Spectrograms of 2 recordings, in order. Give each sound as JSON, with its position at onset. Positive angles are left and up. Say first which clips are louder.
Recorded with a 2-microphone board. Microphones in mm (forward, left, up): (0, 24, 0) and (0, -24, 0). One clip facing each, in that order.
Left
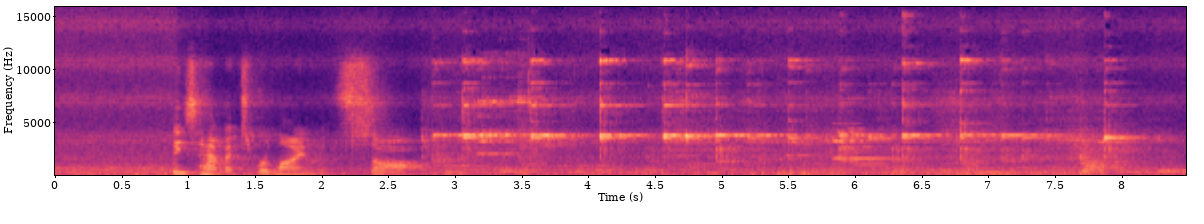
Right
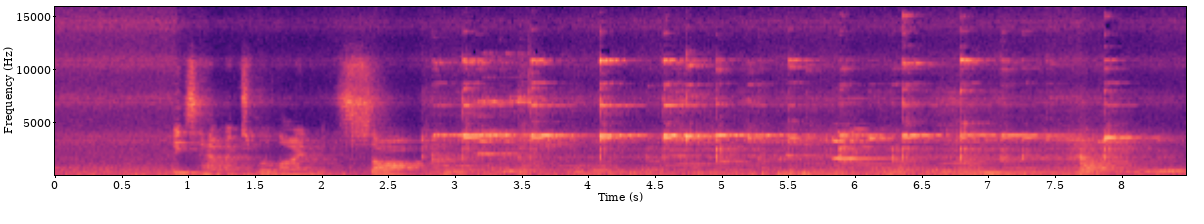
{"t": 0.9, "sound": "a woman speaking", "louder": "left 8 dB", "side_deg": 60, "distance_m": 1.5}
{"t": 2.7, "sound": "a clink", "louder": "left 1 dB", "side_deg": -35, "distance_m": 6.5}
